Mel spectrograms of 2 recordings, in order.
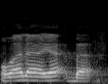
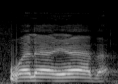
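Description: First: The glottal stop is clearly pronounced. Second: The glottal stop is dropped and the vowel lengthened.

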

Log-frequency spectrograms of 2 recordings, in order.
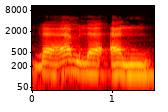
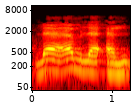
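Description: First: Only the first glottal stop is softened. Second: The same.

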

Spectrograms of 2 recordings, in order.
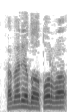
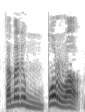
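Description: First: The ḍād is bounced with an echoing release. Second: The ḍād is drawn out smoothly before the ṭā. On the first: The speaker calls it wrong. "ولا تقلقلها فتقول فمن اضطر، هذا خطأ" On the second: The speaker calls it right. "عليك أن تظهر الضاد والطاء"

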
